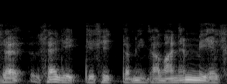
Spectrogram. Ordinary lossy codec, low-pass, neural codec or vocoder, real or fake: none; 7.2 kHz; none; real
